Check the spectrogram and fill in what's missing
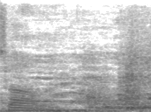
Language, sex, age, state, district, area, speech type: Bodo, female, 60+, Assam, Kokrajhar, rural, spontaneous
